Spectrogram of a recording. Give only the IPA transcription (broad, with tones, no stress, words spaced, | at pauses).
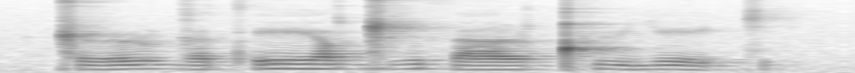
ǁɵː˩˥ɭɡɐ˩˥tʼeː˥˧lˠɡ͡ǁɨ˥˧ θaː˧ɭǃʰʉ˥˩je˥˩c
